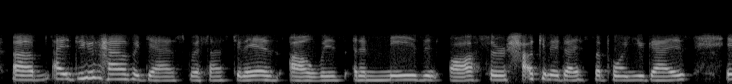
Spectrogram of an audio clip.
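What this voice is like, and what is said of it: Slightly rusty voice. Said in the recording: “does ... have a little bit of a rusty voice today? Well, I've been battling a cold for a week”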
